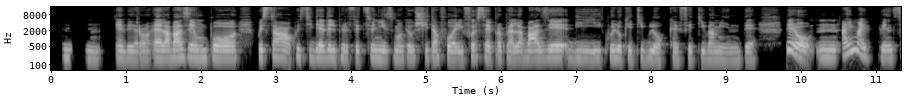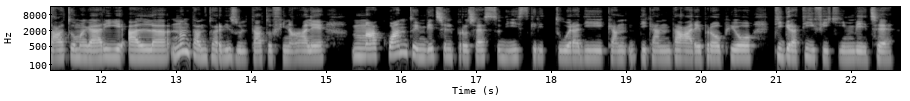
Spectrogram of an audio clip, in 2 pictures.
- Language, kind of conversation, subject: Italian, advice, In che modo il perfezionismo rallenta o blocca i tuoi risultati?
- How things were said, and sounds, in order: "proprio" said as "propio"; "proprio" said as "propio"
